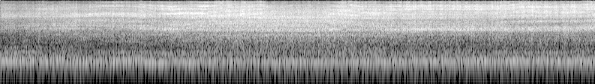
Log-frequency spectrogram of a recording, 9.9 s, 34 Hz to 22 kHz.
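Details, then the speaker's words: Freshly rebuilt V8 in a 1979 GMC C35 at first fire-up, held at high RPM for the 30-minute flat-tappet cam break-in: a steady, smooth fast idle with no clicking or knocking. Healthy. "No clicking, no knocking. Sounds really, really smooth."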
